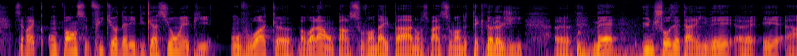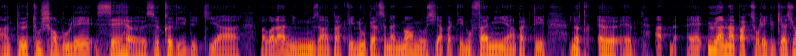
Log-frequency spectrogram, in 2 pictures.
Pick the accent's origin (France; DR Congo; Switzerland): Switzerland; chez nous en Suisse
